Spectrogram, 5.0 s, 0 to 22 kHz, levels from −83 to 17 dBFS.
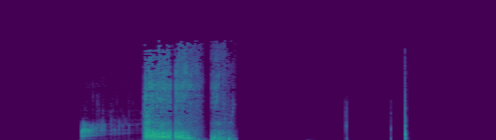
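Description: No technical faults can be heard anywhere in the audio.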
